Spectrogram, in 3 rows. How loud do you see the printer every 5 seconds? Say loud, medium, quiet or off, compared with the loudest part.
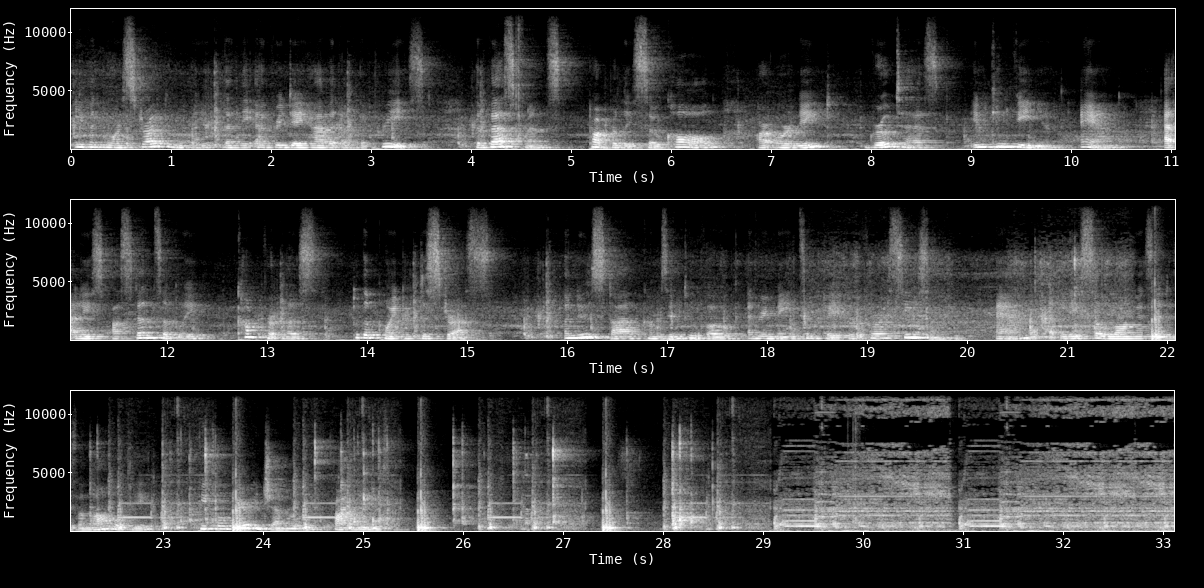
quiet, quiet, quiet, medium, loud, loud, loud.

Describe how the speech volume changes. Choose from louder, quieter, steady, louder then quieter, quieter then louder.
steady.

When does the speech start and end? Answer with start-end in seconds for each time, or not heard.
0.0-15.2, 15.9-25.2.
